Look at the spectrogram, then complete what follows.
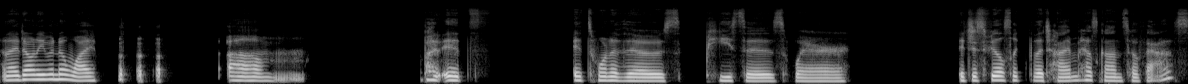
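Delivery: teary voice right on the edge of tears. Talking about a child turning sixteen this week, tearing up. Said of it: "I'm actually tearing up now".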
